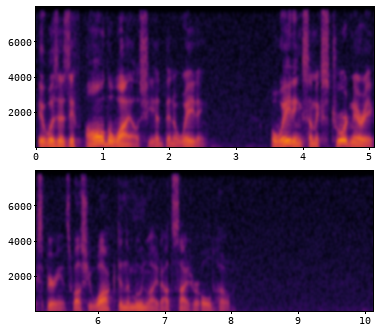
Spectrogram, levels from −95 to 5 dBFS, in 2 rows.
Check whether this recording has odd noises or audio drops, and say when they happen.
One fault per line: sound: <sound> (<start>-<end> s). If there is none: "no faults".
no faults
